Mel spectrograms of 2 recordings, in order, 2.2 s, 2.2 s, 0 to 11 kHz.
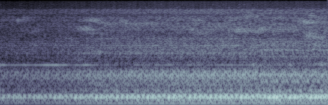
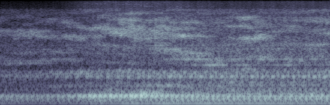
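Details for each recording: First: Revived long-idle belt-driven air compressor on first run, pumping from about 130 toward cut-out near 135–140 psi: steady rapid pumping beat working slightly harder and louder; pressure switch works and pressure holds; normal running. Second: Revived long-idle belt-driven air compressor on first run, pumping past 120 toward 140 psi: uneven rattle riding on the steady pump beat about three or four per second; source unknown, pump a little warm afterward; no air leaks heard.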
